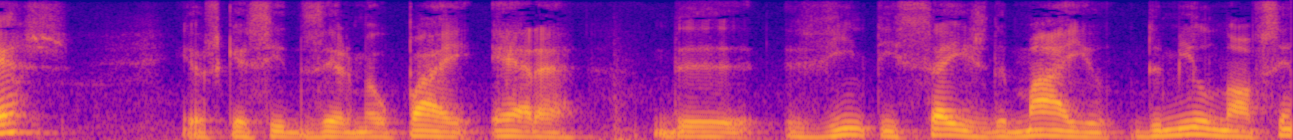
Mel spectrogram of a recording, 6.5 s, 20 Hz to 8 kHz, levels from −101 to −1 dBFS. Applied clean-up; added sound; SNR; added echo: none; none; none; none.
